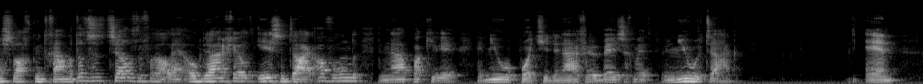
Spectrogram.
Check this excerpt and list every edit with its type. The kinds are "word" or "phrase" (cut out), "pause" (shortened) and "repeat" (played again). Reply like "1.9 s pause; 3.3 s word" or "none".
3.7 s pause; 5.8 s word; 6.6 s pause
